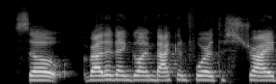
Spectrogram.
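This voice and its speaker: A woman is speaking. The background is quiet. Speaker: software developer live-streaming their build. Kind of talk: live coding stream. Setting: live stream with screen share. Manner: fast; halting, many fillers and restarts.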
